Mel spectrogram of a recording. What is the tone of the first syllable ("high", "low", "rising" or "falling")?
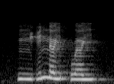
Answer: rising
